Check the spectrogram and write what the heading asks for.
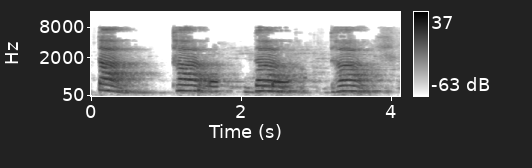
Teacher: जीभ हमारी दांतों को छूते हुए स्वर निकाल रही है, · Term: दंत वर्ण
